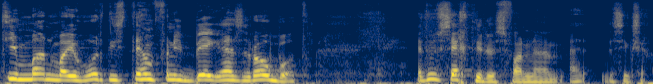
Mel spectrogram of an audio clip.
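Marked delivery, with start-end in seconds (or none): 0.0-2.3 high, loud, thrilled gushing; excited gush. Retold or imitated. Telling her friend about meeting the voice actor, high thrilled gush. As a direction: squeal it like a starstruck fan. Excited fan reaction retold.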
